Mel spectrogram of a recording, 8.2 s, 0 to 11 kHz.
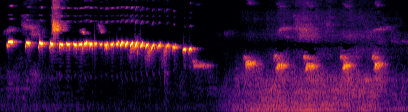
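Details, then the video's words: White-rumped shama masteran recording to draw responses from other shamas: a long, rapid string of clipped whistled notes that speeds up and gently falls, then a slower series of lower, short slurred whistles. "7 DETIK AUTO RESPON MURAI BATU ANDA DENGAR MASTERAN MURAI BATU SATU INI"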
